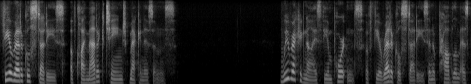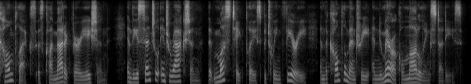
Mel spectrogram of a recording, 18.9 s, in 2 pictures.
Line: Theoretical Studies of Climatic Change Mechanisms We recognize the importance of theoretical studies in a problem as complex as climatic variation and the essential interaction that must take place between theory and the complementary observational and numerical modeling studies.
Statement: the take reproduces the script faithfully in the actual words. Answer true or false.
false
